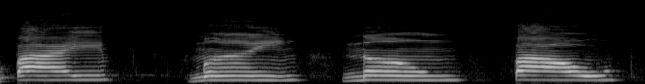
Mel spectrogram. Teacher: Então a gente vai chamar de ditongo decrescente aquele som que decresce. Como eu tenho uma vogal e na sequência eu tenho a semivogal, o som vai caindo. · é chamado de ditongo decrescente porque é sempre na sequência a vogal, que é o som mais forte, e a semivogal, que é um som mais brando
